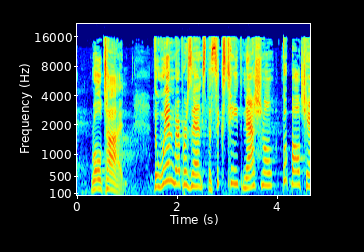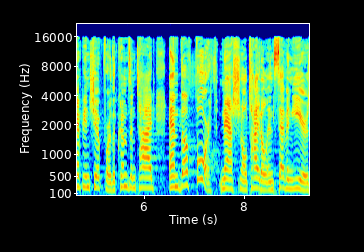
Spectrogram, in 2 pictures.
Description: She is giving a speech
